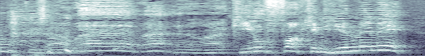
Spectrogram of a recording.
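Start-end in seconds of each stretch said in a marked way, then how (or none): 0.5-1.3 high-pitched mock "what?"; deaf man imitation. Deaf man answering angry car owner, high uncomprehending what. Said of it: "he was actually deaf". 1.7-3.1 higher-pitched exasperated question; retold exasperation. Car owner challenging deaf man, exasperated retold demand.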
